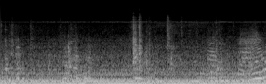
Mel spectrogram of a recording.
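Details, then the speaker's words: Cat 279D3 skid steer (about 2019) diesel, warm, after main drive hydraulic hose replacement: steady, even rumble with no knocks, surges or squeals. Normal running, back to normal; owner will use it for a day to confirm. "Back to normal now. Let's just use it for a day and see."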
